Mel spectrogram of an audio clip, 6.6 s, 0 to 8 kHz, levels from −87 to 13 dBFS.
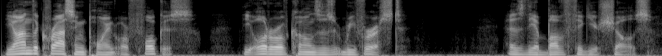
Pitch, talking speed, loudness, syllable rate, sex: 115 Hz, 155 wpm, -20 LUFS, 5.3 syllables/s, male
